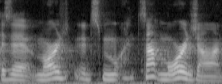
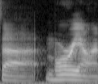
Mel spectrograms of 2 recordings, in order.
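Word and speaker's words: Morejón: It's not Morjon, it's Morion, I think.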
